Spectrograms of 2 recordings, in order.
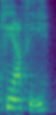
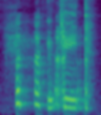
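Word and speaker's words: Käthe: a woman it's not Kathy it's not Kathy it's K Kate because there's no much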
